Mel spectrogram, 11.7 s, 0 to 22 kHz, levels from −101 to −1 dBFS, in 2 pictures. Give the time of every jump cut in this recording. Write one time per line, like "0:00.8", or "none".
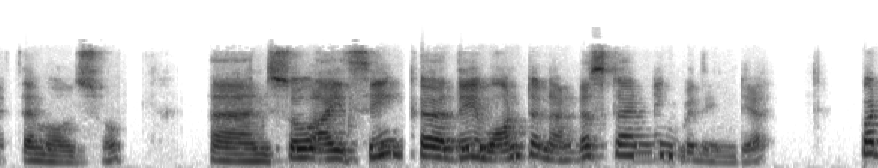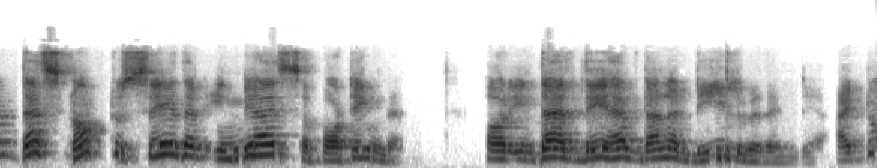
none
